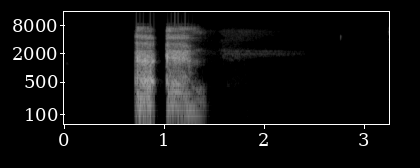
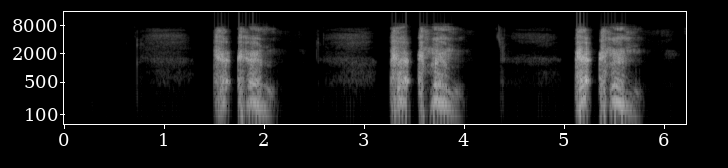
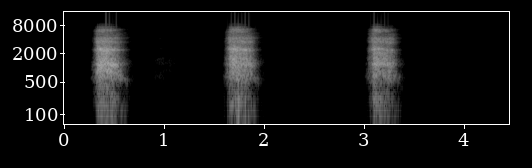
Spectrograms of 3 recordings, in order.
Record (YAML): cough_length: 3.3 s
cough_amplitude: 9860
cough_signal_mean_std_ratio: 0.28
three_cough_length: 6.2 s
three_cough_amplitude: 23577
three_cough_signal_mean_std_ratio: 0.34
exhalation_length: 4.5 s
exhalation_amplitude: 9673
exhalation_signal_mean_std_ratio: 0.31
survey_phase: beta (2021-08-13 to 2022-03-07)
age: 45-64
gender: Male
wearing_mask: 'No'
symptom_sore_throat: true
symptom_onset: 4 days
smoker_status: Never smoked
respiratory_condition_asthma: false
respiratory_condition_other: false
recruitment_source: REACT
submission_delay: 10 days
covid_test_result: Negative
covid_test_method: RT-qPCR
influenza_a_test_result: Negative
influenza_b_test_result: Negative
